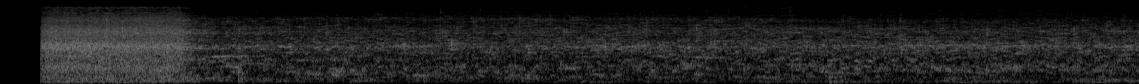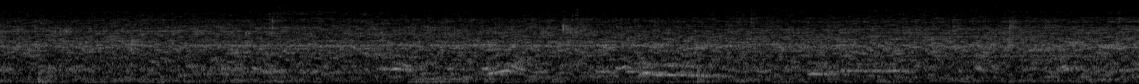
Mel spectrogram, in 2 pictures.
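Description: Steady hiss of arching fountain water jets spraying and falling into the pool, louder for about the first second and a half.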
